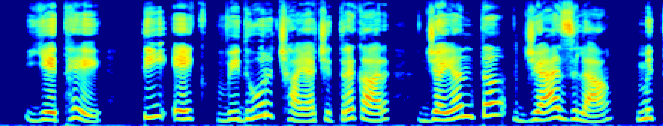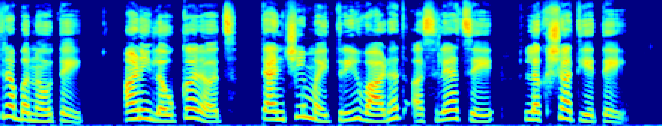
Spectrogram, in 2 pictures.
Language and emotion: Marathi, neutral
